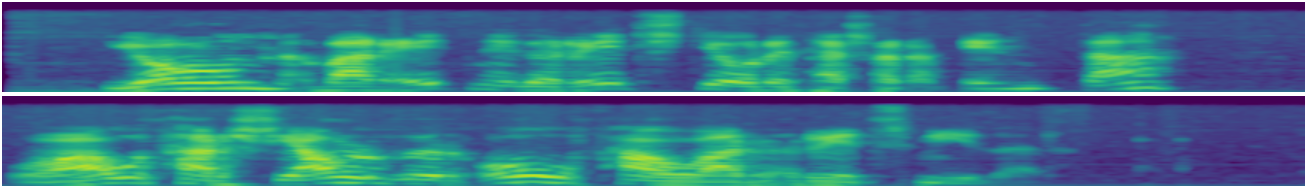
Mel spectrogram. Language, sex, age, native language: Icelandic, male, 70-79, Icelandic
